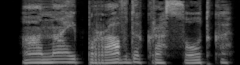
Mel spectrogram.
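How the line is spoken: Whisper. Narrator (Russian): прошептал Тибор

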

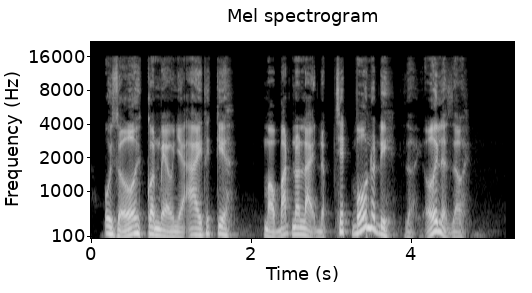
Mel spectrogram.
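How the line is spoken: Angry shouting man. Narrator (Vietnamese): Ông Mừng quát lên

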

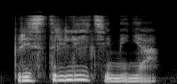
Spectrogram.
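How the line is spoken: Mumbling through blood. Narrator (Russian): послышалось бормотание сквозь заливавшую лицо кровь

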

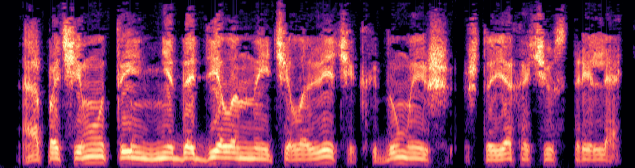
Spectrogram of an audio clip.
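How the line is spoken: Very calm. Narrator (Russian): Очень спокойно сказал Юрьев

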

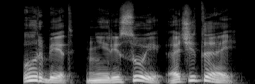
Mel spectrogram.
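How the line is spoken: Alarmed growl. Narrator (Russian): Сполошившись, рыкнул я

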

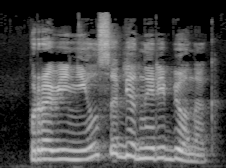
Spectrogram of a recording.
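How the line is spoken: Mocking young man. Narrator (Russian): насмешливо спросил молодой человек

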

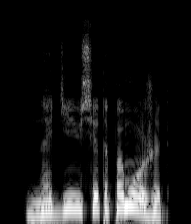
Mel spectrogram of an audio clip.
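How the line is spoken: Aloud, fairly calm. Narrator (Russian): сказала вслух, довольно спокойно

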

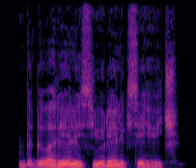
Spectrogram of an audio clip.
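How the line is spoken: Sighing. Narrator (Russian): вздохнул я

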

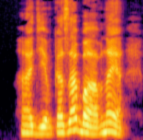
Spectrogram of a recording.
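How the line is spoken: Grunting. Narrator (Russian): хмыкнул болотник

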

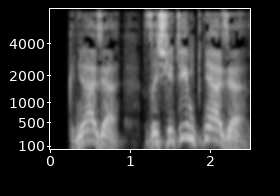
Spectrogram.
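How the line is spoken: Shout. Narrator (Russian): закричал варяжка

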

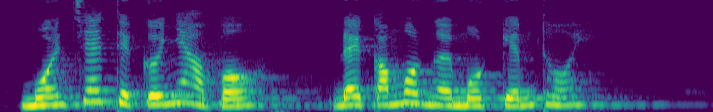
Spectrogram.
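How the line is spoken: Loud shout. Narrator (Vietnamese): Ngô Bình hét lớn

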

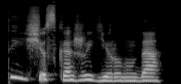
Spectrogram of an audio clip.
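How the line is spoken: Sleepy smirk. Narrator (Russian): ухмыльнулась сонно

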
